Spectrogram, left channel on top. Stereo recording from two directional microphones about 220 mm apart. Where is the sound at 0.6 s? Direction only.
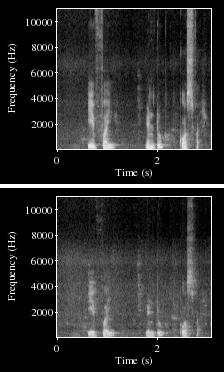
50° left (ahead or behind).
